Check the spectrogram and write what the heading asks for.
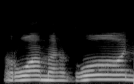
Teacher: रो मोटा, दो मोटा और साथ अलिफ मद्दा हो रही है, अलिफ को भी हम यहाँ पर मोटा पढ़ेंगे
